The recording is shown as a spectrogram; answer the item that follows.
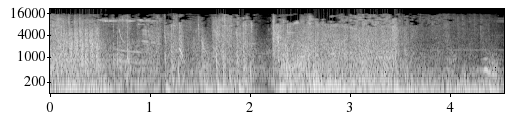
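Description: Heavy gunshots and booming blasts from a film fight scene roar in a loud, continuous barrage, close and harsh, with one brief dip midway.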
